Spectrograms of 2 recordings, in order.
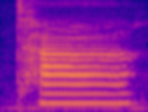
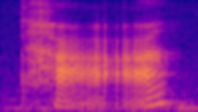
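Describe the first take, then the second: First: It is said with the first tone. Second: It is said with the third tone.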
